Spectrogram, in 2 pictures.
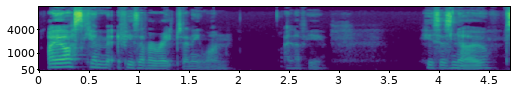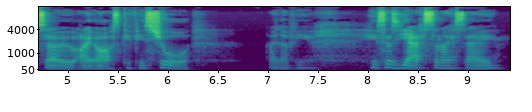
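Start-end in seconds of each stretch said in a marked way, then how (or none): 2.5-2.8 soft murmur. Acted. Lover's reply in poem. 7.0-7.4 soft murmur. Acted. Lover's reply in poem.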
